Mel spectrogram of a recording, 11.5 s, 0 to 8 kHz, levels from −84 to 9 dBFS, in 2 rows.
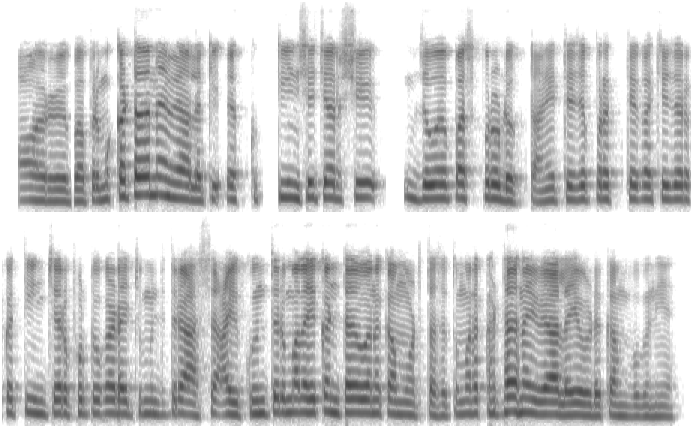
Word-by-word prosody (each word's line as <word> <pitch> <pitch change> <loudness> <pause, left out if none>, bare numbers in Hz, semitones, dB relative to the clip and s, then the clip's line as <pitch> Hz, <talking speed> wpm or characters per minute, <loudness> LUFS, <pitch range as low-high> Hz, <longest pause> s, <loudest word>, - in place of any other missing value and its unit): अरे 170 -2 -2
बापरे! 165 +1 -2
मग 195 - -3
कंटाळा 255 +3 +6
नाही 250 -1 +2
होय 210 -2 +1
आलं 185 -3 +1
की 190 - -3
एक 185 +2 -11 0.2
300-400 215 0 0 0.5
जवळपास 200 +1 +2
प्रॉडक्ट 195 -5 0
आणि 160 +3 -4
त्याचे 185 0 0
प्रत्येकाचे 195 0 -2
जर 195 0 0
का 195 - -1
3-4 190 -2 0
फोटो 190 0 -3
काढायचे 185 -1 0
म्हणजे 180 -2 -5
तरी 190 - +1
असं 170 -5 0
ऐकून 175 +2 +1
तर 205 - +2
मला 200 0 +5
हे 195 - +6
कंटाळवाणं 195 -2 +4
काम 180 -2 0
वाटतं 165 0 -5
असं. 160 0 -5
तुम्हाला 185 +1 -2
कंटाळा 210 +3 +4
नाही 200 -1 +2
होय 180 0 +3
आला 175 -2 +5
एवढं 165 -2 +1
काम 155 -1 -3
बघून 150 0 -7
हे? 145 -1 -8
190 Hz, 210 wpm, -25 LUFS, 175-200 Hz, 0.5 s, कंटाळा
